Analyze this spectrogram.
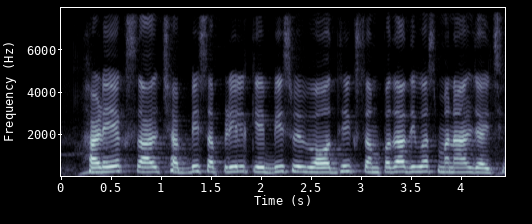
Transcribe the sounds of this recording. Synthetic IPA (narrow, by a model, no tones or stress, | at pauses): həɽeksalt͡ʃʰəbːisəpɾilkebismeʋəwd̪ʱiksəmpəd̪ad̪iʋəsmənald͡ʒajt͡ʃʰɛ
